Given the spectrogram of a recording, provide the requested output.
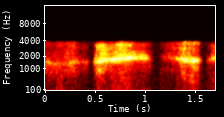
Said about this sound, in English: But back to my shocking gasp. Can you believe it's June 1st?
